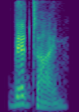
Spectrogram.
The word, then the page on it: bedtime: Indian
